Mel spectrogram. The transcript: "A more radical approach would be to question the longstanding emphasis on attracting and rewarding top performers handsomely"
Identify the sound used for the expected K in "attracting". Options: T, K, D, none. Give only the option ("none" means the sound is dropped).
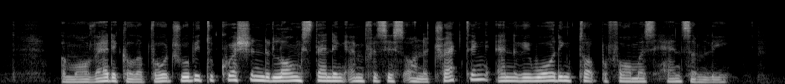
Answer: K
